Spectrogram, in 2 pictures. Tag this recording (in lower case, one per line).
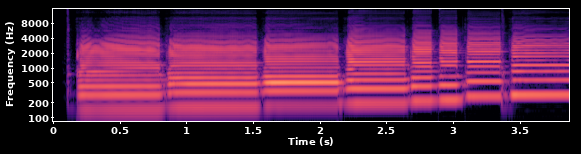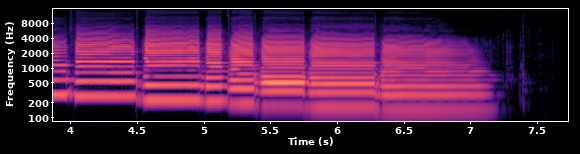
musical instrument
music
wind instrument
